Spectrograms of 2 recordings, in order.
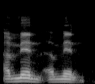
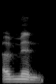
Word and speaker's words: Amine: Before we continue, it's pronounced Amin. I'm The in. second name. Yeah. So Amin.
